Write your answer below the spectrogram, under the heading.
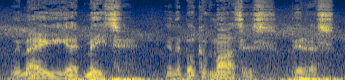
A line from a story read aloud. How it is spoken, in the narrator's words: Corpus muttered grimly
